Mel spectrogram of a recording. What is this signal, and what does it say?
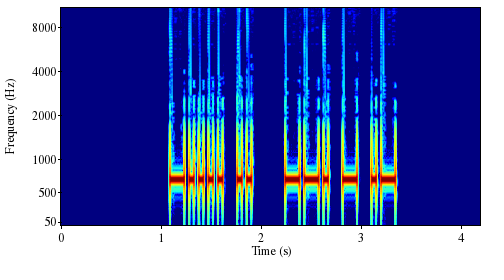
Morse code, heard as a keyed tone, about 25 wpm, 700 Hz. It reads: 6I GTA
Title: Winter Field Day Exchanges Encore 25wpm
